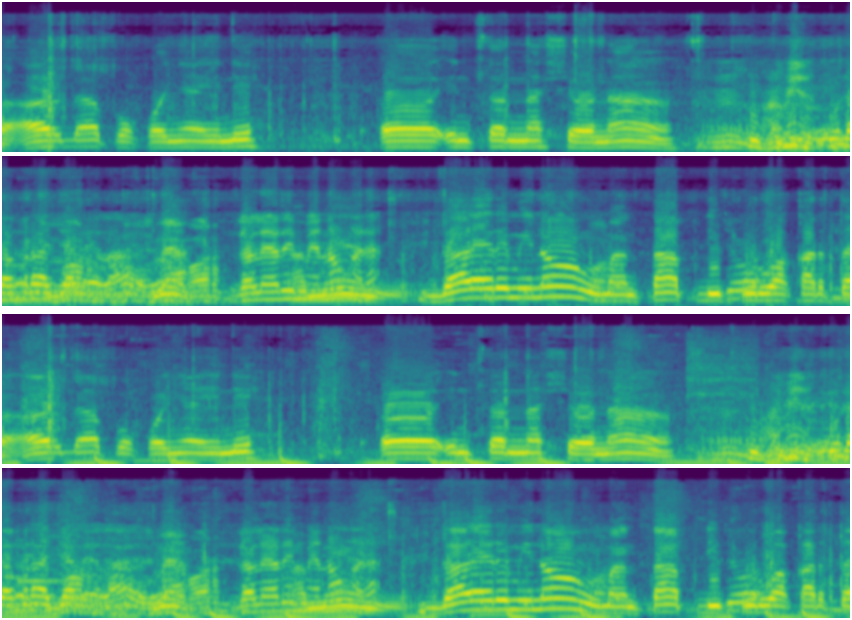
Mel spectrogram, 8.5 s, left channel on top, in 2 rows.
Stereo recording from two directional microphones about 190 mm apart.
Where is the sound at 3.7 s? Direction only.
40° left (ahead or behind).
